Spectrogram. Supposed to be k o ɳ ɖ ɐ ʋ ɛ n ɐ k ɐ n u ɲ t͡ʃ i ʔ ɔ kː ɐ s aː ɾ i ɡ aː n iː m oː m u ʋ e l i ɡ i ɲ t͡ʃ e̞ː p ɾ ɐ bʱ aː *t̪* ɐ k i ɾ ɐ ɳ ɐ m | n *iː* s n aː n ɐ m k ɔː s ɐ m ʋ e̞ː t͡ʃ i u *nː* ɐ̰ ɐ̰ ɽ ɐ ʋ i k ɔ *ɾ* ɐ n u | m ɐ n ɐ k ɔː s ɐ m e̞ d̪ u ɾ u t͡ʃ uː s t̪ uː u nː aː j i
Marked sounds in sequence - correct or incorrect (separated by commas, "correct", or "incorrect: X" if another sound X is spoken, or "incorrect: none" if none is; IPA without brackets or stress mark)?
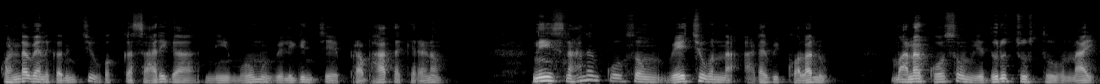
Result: correct, correct, correct, incorrect: l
